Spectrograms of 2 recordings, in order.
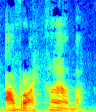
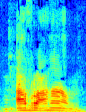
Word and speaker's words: Avraham: Abraham is pronounced Avraham. Avraham.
